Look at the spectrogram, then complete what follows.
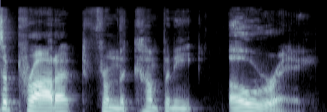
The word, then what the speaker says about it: OREI: This is a product from the company Oay. It's spelled O R Ei.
